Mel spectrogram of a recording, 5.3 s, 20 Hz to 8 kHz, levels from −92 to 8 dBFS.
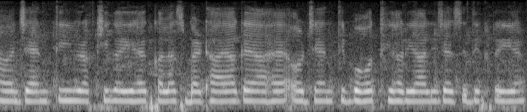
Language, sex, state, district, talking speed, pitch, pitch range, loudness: Hindi, female, Bihar, Samastipur, 205 wpm, 225 Hz, 225-230 Hz, -18 LUFS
